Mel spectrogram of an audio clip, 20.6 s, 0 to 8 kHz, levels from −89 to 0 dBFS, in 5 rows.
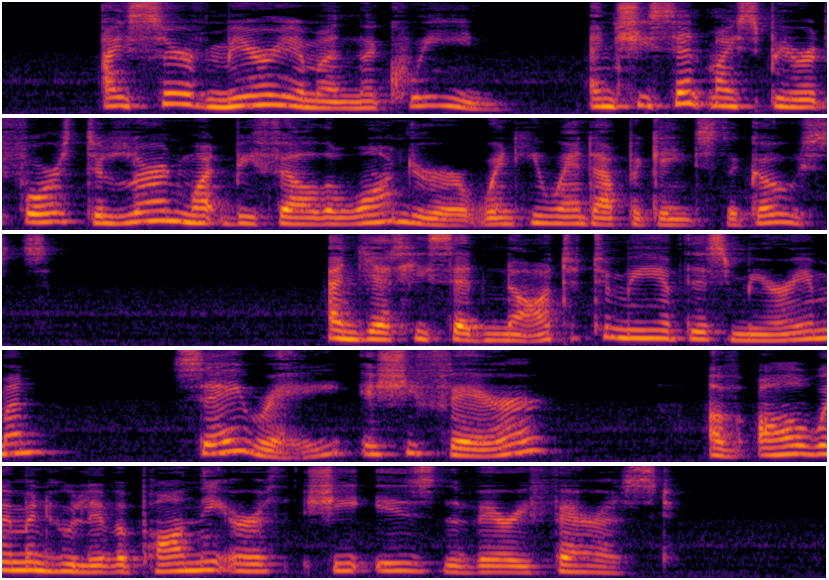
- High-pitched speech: Yes, high, 195 Hz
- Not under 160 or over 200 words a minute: No, average, 150 wpm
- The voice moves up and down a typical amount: Yes, average, 4.5 semitones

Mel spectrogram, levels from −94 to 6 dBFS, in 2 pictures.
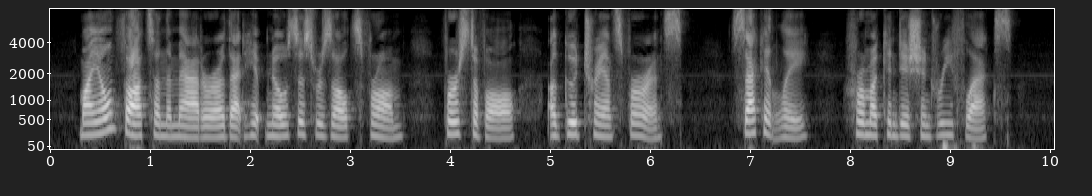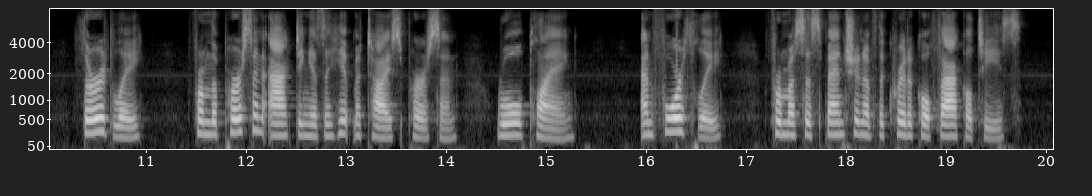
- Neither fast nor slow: No, slow, 125 wpm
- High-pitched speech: Yes, high, 205 Hz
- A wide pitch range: No, average, 3.2 semitones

